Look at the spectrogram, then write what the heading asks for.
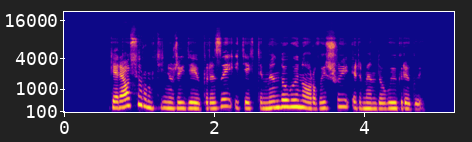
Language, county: Lithuanian, Vilnius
